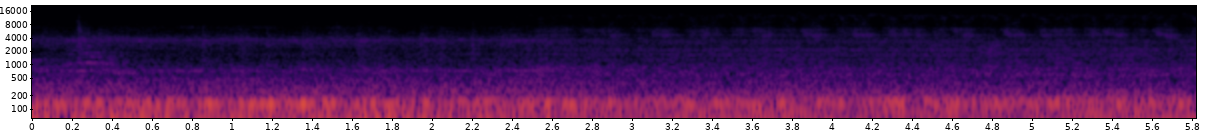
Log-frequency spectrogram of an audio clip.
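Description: A steady low mechanical rumble, with a faint rapid ticking of about five a second coming in about halfway through.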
